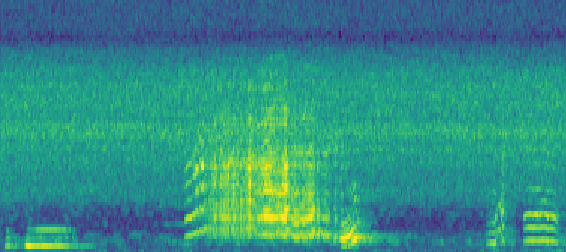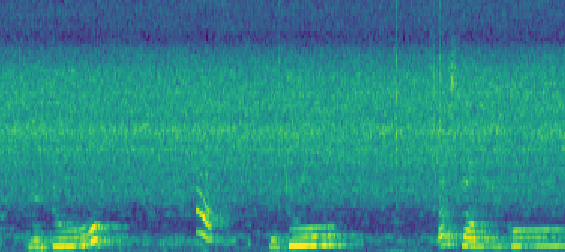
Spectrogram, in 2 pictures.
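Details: Speaking rose-ringed parakeet producing a loud harsh burst followed by chattering sequences of rising and falling whistled, harmonic notes, with steady tonal phrases between and a low room hum.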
